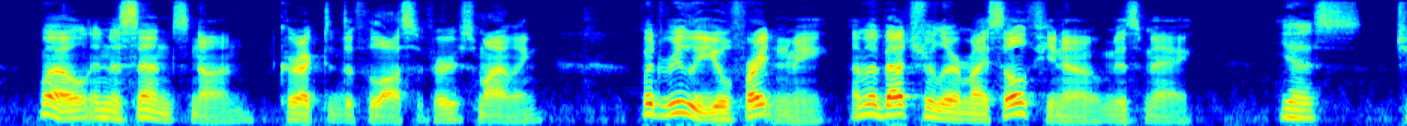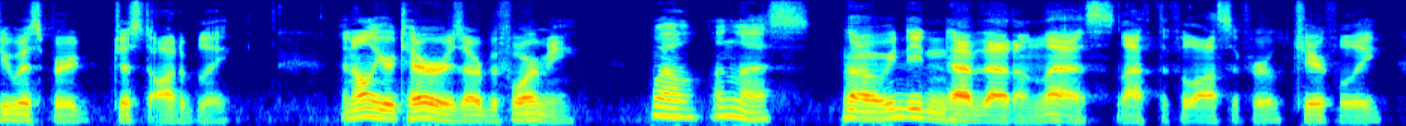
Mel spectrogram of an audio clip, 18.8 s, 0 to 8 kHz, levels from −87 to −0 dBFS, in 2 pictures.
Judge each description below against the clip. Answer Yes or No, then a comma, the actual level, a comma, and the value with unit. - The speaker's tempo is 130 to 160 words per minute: Yes, average, 150 wpm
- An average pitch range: No, wide, 7.9 semitones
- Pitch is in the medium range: No, low, 105 Hz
